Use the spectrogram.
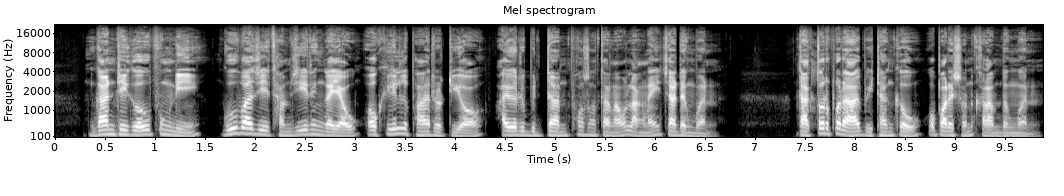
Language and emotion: Bodo, neutral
